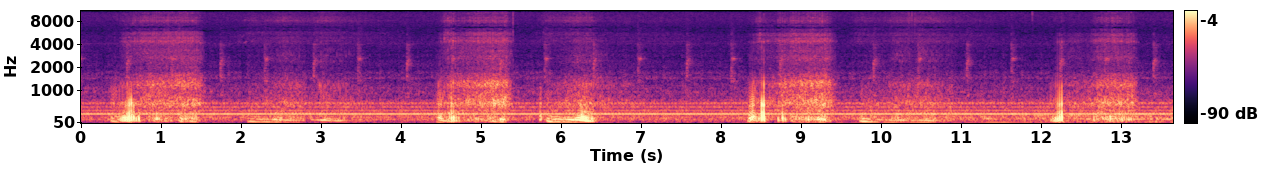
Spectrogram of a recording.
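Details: Akita named Yuuki asleep indoors, head resting on a person's feet and tilted upward, snoring loudly enough to fill the room: deep rumbling snores in bursts about every four seconds, softer breaths between, steady faint hum behind.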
